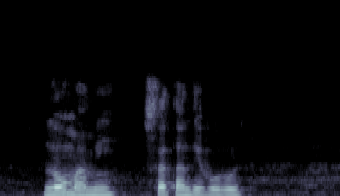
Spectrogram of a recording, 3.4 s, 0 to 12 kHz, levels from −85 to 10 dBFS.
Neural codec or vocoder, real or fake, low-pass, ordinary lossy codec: codec, 16 kHz, 16 kbps, FunCodec, trained on Chinese and English, 50 frames a second; fake; 7.2 kHz; AAC, 64 kbps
